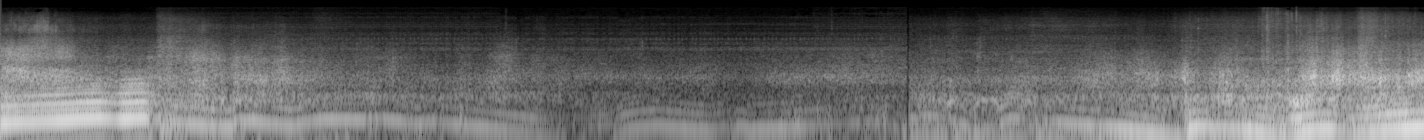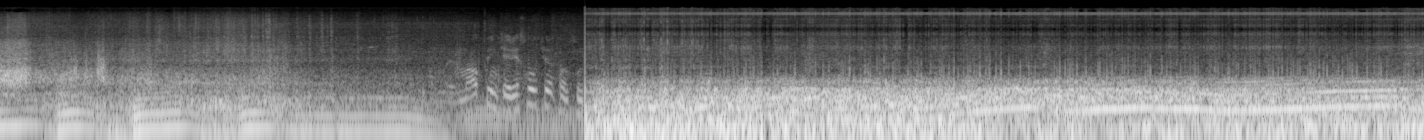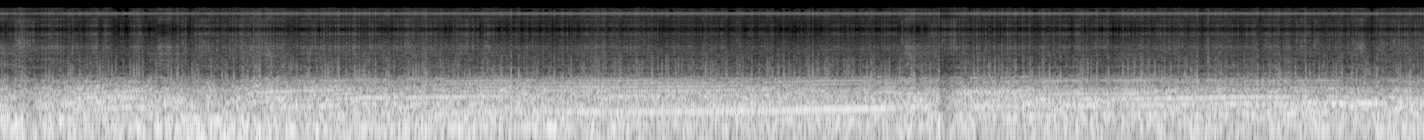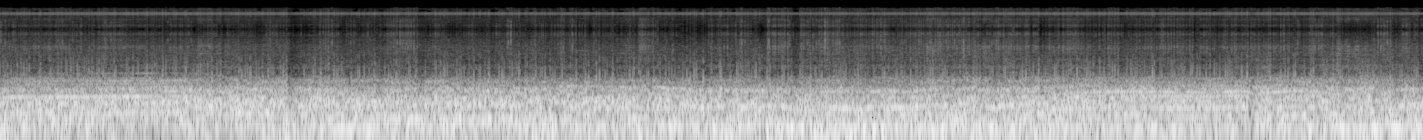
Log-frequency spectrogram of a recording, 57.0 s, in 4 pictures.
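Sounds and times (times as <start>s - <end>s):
car engine revving hard: 0.0s - 2.4s, 20.1s - 56.9s.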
